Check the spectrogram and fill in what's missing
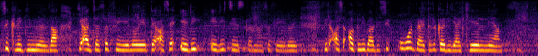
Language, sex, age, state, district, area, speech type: Dogri, female, 18-30, Jammu and Kashmir, Kathua, rural, spontaneous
